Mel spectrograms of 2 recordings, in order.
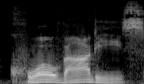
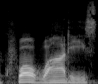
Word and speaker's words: Quo Vadis: Another fascinating story is the story of Quo Vadis or Quo Vadis, depending on how you want to pronounce it.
